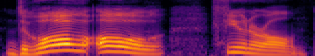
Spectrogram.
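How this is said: The name is said in an Israeli accent.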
